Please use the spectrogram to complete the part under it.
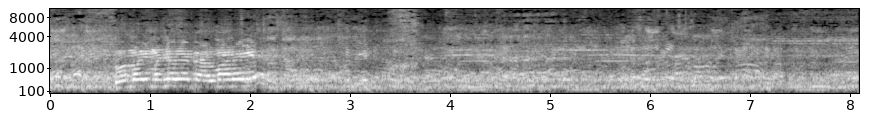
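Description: A large outdoor crowd chatters and murmurs.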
